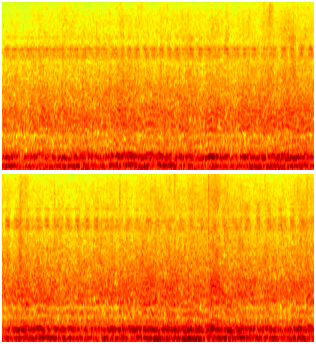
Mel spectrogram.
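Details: Swarming bees out of their hive produce an even, droning buzz for ten seconds. The steady low hum and higher whine hold constant with faint flickers of nearby wingbeats and no other sounds.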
